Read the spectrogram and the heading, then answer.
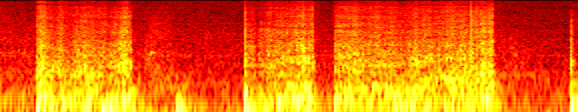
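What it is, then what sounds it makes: Paper print scratched with a pen. The tip of a ballpoint pen traces and scratches across a thick paper art print with a fox face, held upright. Dry, rasping scrapes come in several separate strokes, with short pauses between them and a quick final scratch at the end.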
